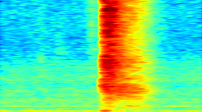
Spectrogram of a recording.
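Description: A single sharp sneeze bursts out close by, brief and loud, with quiet before and after.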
